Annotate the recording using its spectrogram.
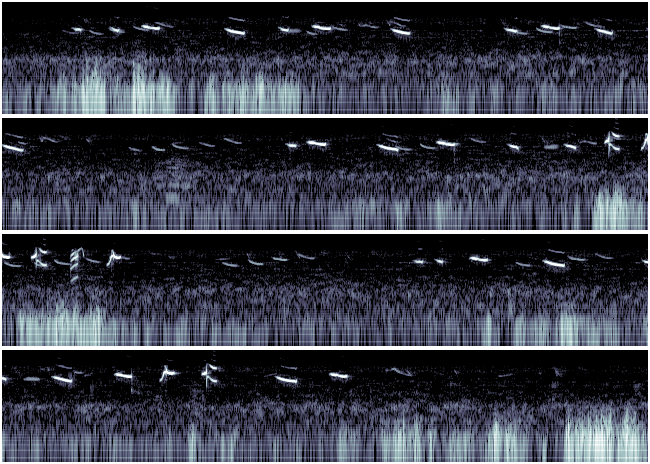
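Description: Caboclinho seedeater singing: short, clear, downward-slurred whistled notes in loose phrases, with a quicker, louder run of notes about halfway through. A few low rumbles sound underneath.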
